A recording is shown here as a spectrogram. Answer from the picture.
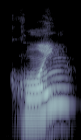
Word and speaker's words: Vo: Is it Kwong? It's Coin. Coin? Yes. Coin.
